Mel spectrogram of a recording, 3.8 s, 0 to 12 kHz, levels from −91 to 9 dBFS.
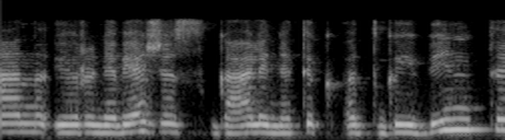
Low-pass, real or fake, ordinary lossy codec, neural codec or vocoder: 7.2 kHz; real; AAC, 64 kbps; none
